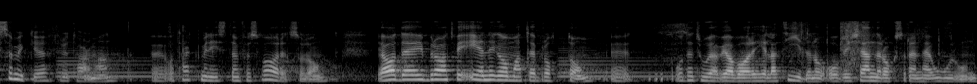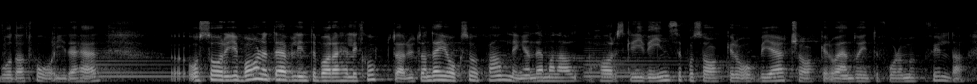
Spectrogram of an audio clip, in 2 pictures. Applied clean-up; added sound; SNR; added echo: none; Acoustic guitar; 19 dB; none.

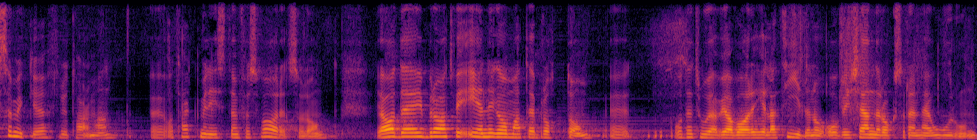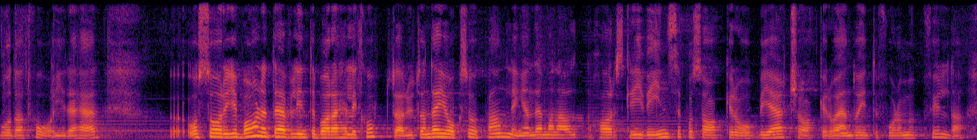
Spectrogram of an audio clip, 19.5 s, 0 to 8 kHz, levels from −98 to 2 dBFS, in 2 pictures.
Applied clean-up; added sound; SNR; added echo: neural separator model SepFormer DNS4.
